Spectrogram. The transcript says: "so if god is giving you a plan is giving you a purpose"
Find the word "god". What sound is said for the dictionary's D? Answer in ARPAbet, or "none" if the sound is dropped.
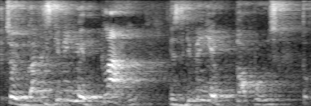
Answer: none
